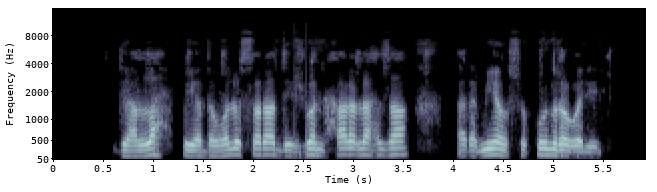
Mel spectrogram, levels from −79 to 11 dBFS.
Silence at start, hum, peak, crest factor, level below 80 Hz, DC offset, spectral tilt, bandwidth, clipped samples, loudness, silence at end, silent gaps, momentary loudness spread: 0.65 s; none; 0 dBFS; 16 dB; -64 dBFS; under 0.1%; -6.5 dB/octave; 7.8 kHz; under 0.1%; -16 LUFS; 0.45 s; 1.21-1.29 s, 3.89-4.01 s, 4.78-4.82 s; 9 LU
